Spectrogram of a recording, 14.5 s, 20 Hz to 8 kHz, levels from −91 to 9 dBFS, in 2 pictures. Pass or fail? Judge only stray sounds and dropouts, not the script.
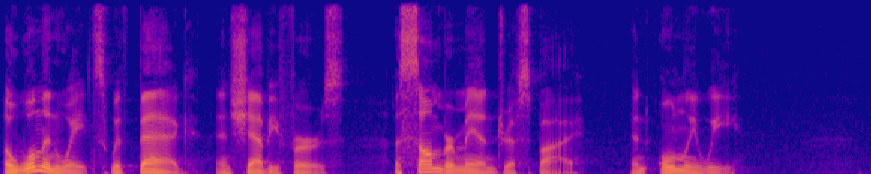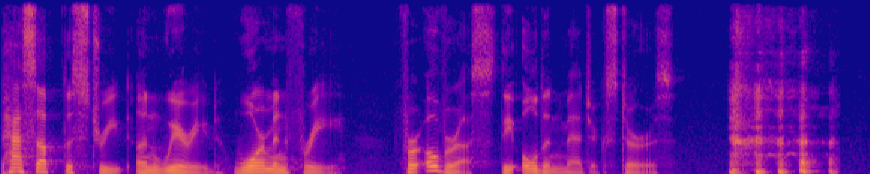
fail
